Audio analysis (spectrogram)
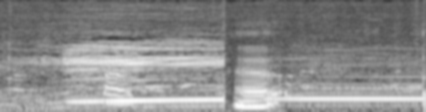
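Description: Cattle at a livestock market where bull calves are sold, giving two long, close, loud moos, the second lower and broken by a brief gap, with faint background noise.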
